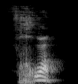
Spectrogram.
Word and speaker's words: froid: Froid. C'est un autre mot d'une seule syllabe. La lettre D est une lettre muette. Fr avec quoi ça se lit froid.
